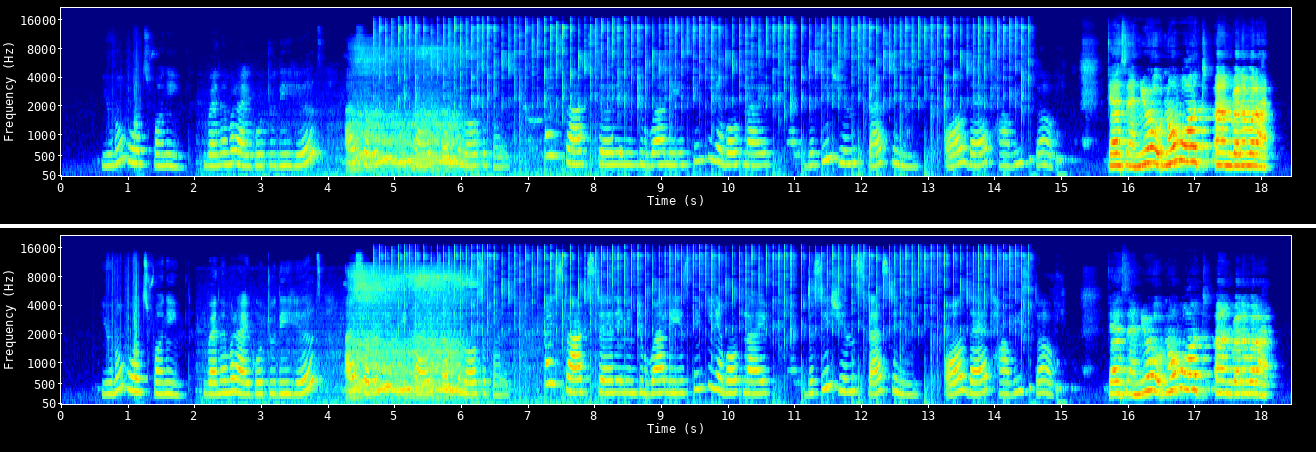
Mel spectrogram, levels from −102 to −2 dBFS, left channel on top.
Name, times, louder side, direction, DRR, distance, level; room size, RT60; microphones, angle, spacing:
voice 1, 0.6-1.8 2.1-10.6 11.1-12.9 13.2-15.0 15.6-15.8, right 4 dB, 45° right, 0.6 m, -41 dB
sound 1, 2.0-8.2, right 4 dB, 75° right, 0.9 m, -46 dB
sound 2, 4.7-14.5, right 1 dB, ahead, 1.1 m, -47 dB
voice 2, 15.7-18.1, left 7 dB, 90° left, 0.4 m, -26 dB
9.1 x 5.9 x 2.4 m
head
